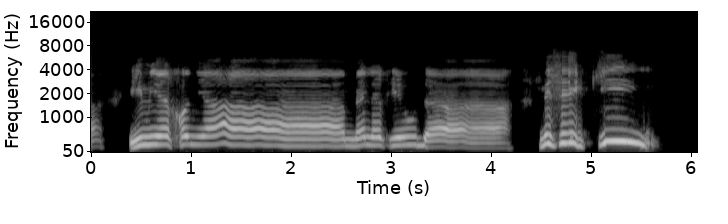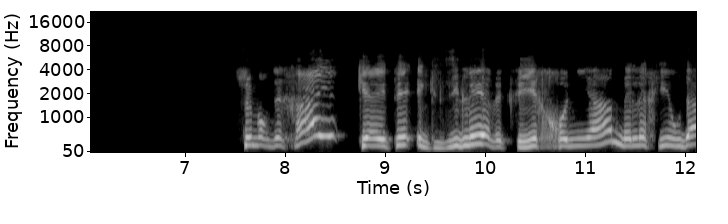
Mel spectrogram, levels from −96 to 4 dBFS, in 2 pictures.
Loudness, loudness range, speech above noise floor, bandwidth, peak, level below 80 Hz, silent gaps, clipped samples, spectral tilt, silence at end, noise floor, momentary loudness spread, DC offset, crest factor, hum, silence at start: -30 LUFS; 3 LU; over 61 dB; 6 kHz; -12 dBFS; under -90 dBFS; 0.13-0.17 s, 0.32-0.38 s, 4.22-4.28 s, 5.71-7.50 s, 8.62-8.73 s; under 0.1%; -5.5 dB/octave; 0 s; under -90 dBFS; 10 LU; under 0.1%; 18 dB; none; 0 s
